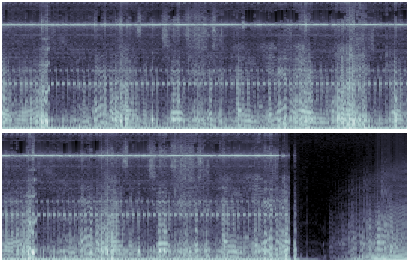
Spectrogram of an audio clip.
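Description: Sound collage: a chopped-up, warbling voice repeated over a steady electronic hum and a thin high whine. It cuts off suddenly near the end into a moment of silence, and a low drone starts to rise.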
